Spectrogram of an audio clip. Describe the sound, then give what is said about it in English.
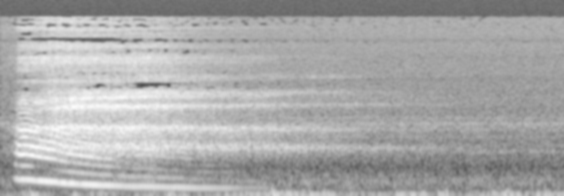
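A slow, deep voiced exhale during a guided breathing exercise: a sighing breath out that starts strong and slides gently downward in pitch over about two seconds, then thins into faint, quiet breath noise. “Once again, deep breath in. And out.”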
